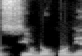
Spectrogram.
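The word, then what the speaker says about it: pseudopodia: अंग्रेजी में इसको सडोपोडिया। देख लीजिए नाम कितना कठिन है। पी से शुरू हो रहा है और उच्चारण होता है सडोपोडिया। पी एस ई यू डी ओ पी ओ डी आई ए सडोपोडिया देख लीजिए सडोपोडिया हिंदी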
